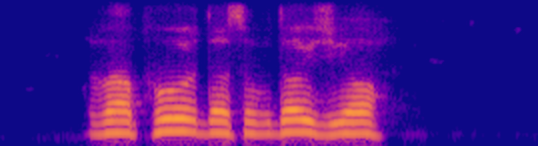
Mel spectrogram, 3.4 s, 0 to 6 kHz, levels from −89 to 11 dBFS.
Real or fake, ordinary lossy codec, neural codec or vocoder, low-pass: fake; Opus, 24 kbps; codec, 16 kHz in and 24 kHz out, 1 kbps, XY-Tokenizer; 5.4 kHz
